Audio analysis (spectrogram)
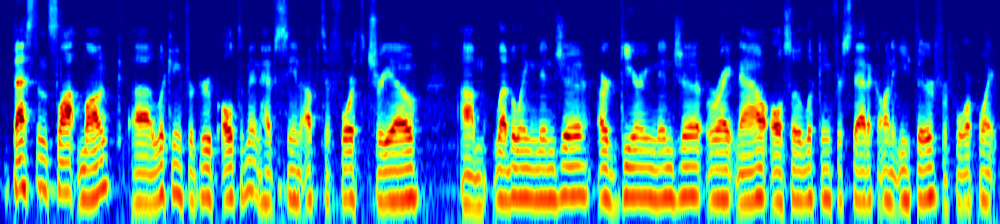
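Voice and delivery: soft, level recital of an advert; party finder listing. Pretend. Pitching for a raid group mid-show, as a PF title. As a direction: reel it off quietly like a posted listing. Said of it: "that's just a P F title right there".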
